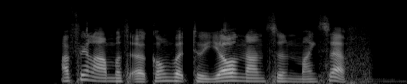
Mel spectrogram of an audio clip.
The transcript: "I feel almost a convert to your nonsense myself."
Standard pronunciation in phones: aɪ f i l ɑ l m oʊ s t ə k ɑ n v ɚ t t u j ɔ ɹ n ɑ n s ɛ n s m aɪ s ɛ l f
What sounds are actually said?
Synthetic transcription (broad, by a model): aɪ f i l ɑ m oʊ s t ə k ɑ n v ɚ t t u j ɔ l n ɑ n s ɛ n m aɪ s ɛ l f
